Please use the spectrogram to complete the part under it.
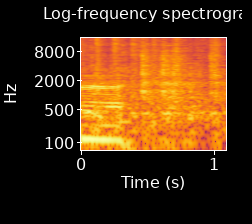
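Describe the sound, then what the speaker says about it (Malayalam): Ring doves and diamond doves in a home pigeon loft give a soft, low cooing that carries on steadily through the brief moment, close by. "റിംഗ് ഡവുമുണ്ട്, ഏറ്റവും ചെറിയ പ്രാവിനായിട്ടുള്ള ഡയമണ്ട് ഡവുമുണ്ട്."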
